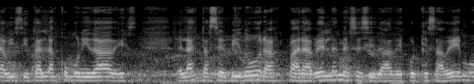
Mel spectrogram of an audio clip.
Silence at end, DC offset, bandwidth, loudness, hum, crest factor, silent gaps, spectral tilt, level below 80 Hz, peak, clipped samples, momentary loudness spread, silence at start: 0 s; under 0.1%; 16 kHz; -19 LUFS; none; 12 dB; none; -5 dB/octave; -44 dBFS; -6 dBFS; under 0.1%; 5 LU; 0 s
